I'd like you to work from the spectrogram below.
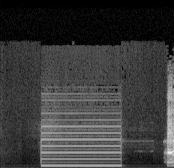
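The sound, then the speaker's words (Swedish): A telephone ringing tone sounds while someone places a call: one steady, single-pitched tone lasting about a second, then silence, and a brief burst of voice at the very end. “ska vi bara ringa henne?”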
